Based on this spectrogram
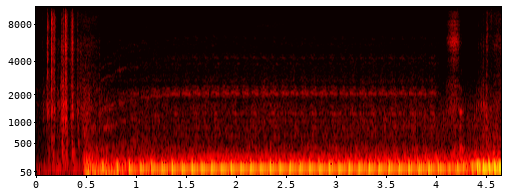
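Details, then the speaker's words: Turbo rotary Mazda FD RX7 with an upgraded starter cranking about 250 RPM versus roughly 180 stock: a quick, even high-pitched crank under half a second, then a steady choppy idle; healthy start. "sounds like a spaceship I have a a bigger starter in it it turns faster 250 RPM I need it stocked is like 180"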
